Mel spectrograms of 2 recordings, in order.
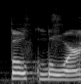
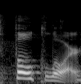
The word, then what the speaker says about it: folklore: it is called fork folklore it's hard to pronounce called forklore for folklore it's the l is like it's a light out it's not like fock but it's it's folklore it's folk lore um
